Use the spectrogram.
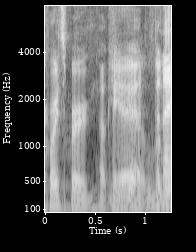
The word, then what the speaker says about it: Kreuzberg: That's how you say it, Kreuzberg. Kreuzberg.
